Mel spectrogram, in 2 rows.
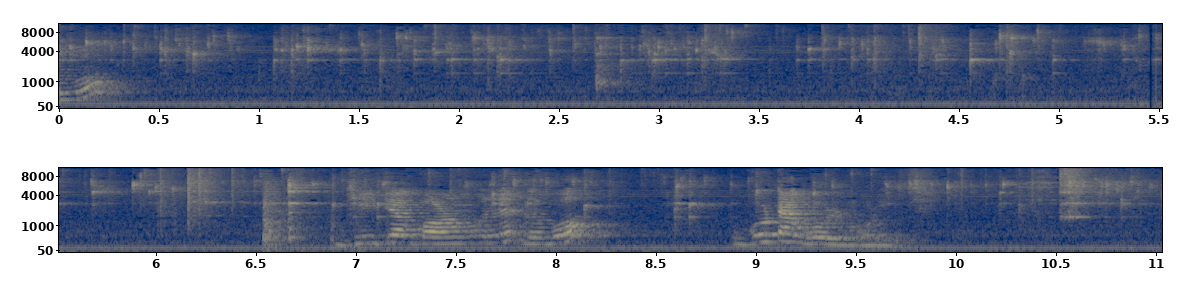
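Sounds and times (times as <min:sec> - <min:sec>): oil crackling and popping: 0:00.0 - 0:11.0
steady low hum: 0:00.0 - 0:11.0.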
